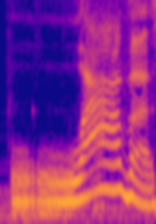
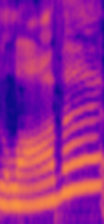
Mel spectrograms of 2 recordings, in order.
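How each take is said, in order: First: The first vowel is an open 'ah' sound. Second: The first vowel is a rounded 'aw' sound. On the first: This is how the place itself says its name. The speaker calls it right. "it is pronounced lava. So it's L-A-A-V-U-H" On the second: This is how the hosts had been saying the name. The speaker calls it wrong. "in our comment, we said lava. L-A-W"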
